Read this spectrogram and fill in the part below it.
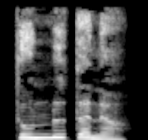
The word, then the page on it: ದಿಂಡುತನ: Kannada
